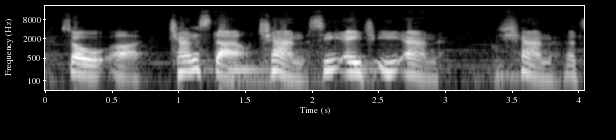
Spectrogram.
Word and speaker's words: Chen: C H E N. Chen. That's how you pronounce it.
